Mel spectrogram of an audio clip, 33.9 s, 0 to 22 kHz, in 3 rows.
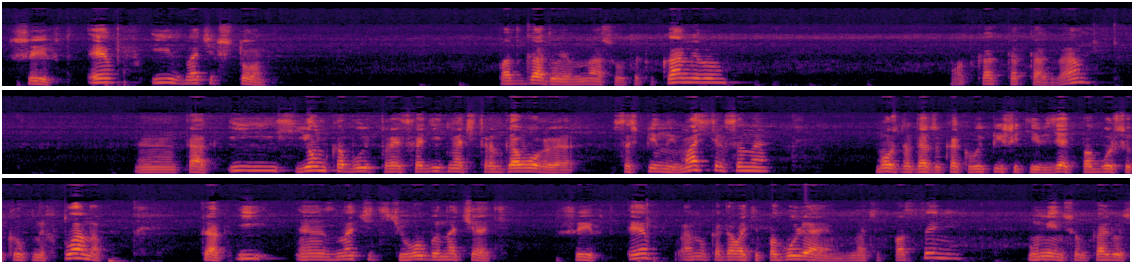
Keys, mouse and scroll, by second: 1.3 shift+f, 29.2 shift+f.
